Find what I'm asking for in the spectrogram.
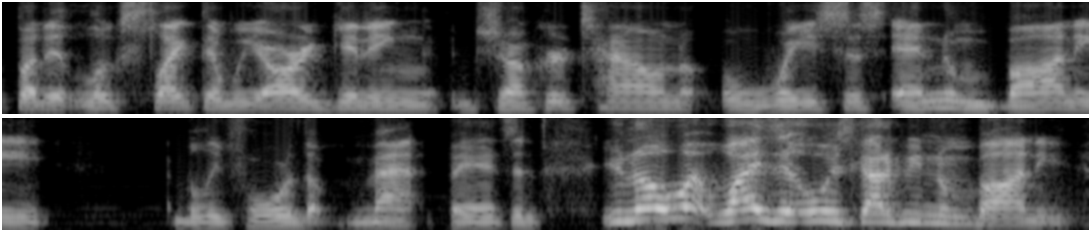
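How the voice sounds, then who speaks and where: A man's voice: a little high, pushed and bright, no echo. A man casting a live video game match, rambling and playful with lots of fillers. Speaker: esports caster. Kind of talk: casual live game commentary.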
